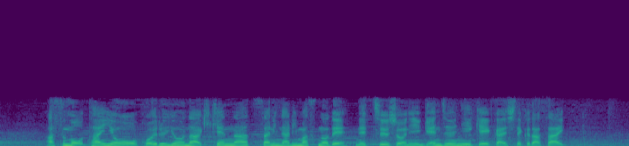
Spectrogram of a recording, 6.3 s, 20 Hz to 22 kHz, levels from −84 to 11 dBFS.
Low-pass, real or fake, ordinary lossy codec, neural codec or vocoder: 7.2 kHz; real; Opus, 32 kbps; none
